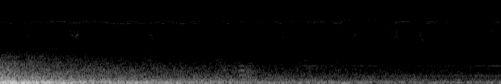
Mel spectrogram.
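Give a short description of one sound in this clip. A heavy explosion booms in the distance and rumbles away slowly.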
